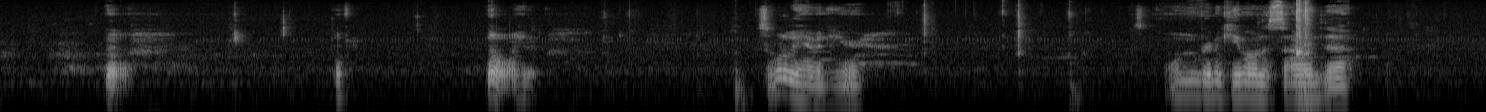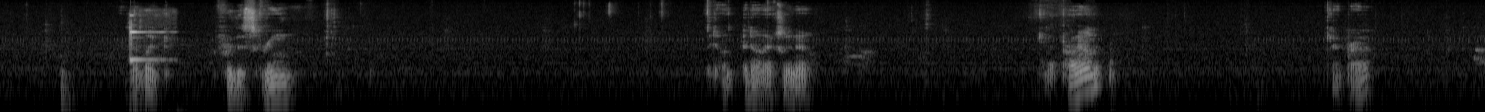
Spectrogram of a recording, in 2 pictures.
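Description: Small plastic and metal parts click and tap as they are handled.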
